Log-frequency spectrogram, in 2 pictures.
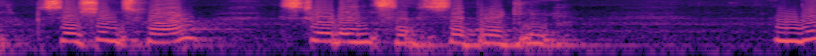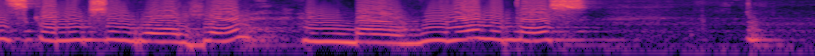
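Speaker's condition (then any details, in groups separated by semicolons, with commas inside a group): No condition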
